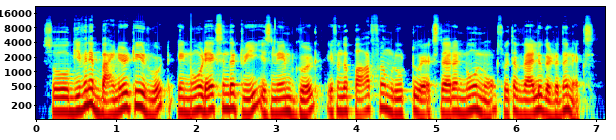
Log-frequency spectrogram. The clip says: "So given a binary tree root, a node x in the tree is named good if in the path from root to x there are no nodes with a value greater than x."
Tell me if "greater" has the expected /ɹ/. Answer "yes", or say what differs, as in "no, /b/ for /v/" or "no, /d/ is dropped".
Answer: no, /ɹ/ is dropped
